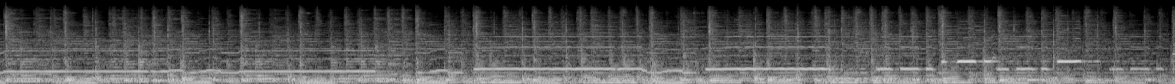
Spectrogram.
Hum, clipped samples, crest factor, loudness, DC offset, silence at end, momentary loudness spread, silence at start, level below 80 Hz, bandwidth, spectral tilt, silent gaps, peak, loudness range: none; under 0.1%; 14 dB; -18 LUFS; under 0.1%; 0 s; 3 LU; 0 s; -28 dBFS; 17 kHz; -6 dB/octave; none; -4 dBFS; 2 LU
